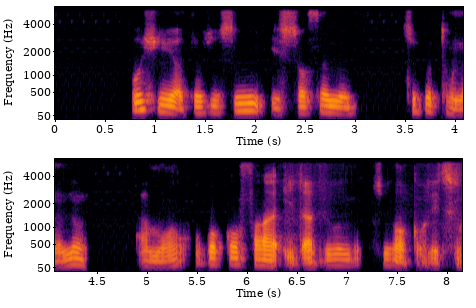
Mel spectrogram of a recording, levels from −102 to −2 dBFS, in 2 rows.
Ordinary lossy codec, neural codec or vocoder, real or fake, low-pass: none; codec, 16 kHz, 0.9 kbps, LongCat-Audio-Codec; fake; 5.4 kHz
